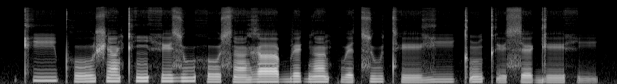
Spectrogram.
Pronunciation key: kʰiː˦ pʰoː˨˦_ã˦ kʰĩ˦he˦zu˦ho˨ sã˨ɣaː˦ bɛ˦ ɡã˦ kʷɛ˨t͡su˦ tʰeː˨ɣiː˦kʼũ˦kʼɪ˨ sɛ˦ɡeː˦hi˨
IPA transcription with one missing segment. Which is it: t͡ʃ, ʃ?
ʃ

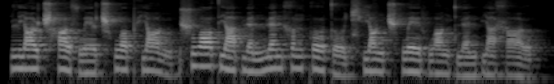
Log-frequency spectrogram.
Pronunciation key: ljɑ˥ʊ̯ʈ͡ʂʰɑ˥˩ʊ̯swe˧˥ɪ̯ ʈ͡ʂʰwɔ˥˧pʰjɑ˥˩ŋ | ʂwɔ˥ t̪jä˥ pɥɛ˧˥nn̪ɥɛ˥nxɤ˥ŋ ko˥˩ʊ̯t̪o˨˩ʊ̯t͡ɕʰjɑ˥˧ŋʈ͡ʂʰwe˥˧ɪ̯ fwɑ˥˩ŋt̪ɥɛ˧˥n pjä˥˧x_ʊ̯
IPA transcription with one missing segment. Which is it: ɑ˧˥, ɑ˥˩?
ɑ˥˩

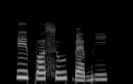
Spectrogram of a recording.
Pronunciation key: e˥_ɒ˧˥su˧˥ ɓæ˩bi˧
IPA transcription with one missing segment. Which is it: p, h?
p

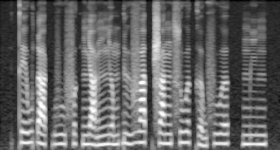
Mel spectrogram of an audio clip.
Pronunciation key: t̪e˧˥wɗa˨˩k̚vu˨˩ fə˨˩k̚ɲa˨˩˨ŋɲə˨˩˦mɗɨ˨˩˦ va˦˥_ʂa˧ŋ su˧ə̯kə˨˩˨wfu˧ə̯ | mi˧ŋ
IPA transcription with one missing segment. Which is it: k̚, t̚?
t̚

